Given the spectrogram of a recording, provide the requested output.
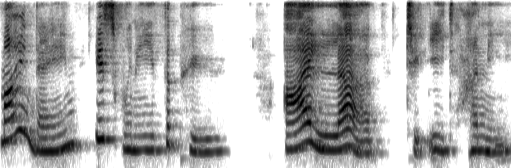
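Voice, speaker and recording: A woman does a put-on character voice at a very slow pace, pitched fairly high. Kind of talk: children's story reading. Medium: read story.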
